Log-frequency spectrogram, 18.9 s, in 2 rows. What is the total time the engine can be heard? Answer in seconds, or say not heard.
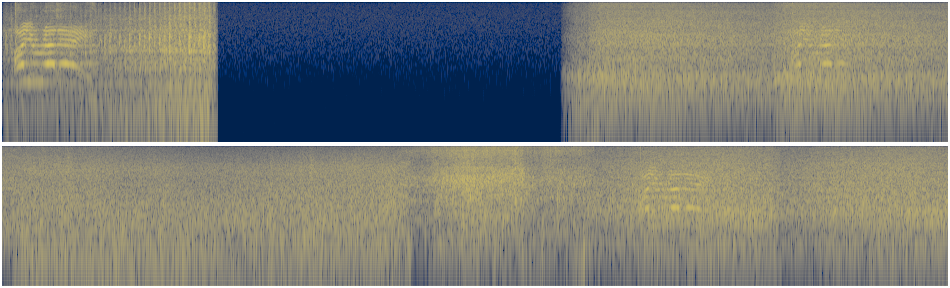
2 s.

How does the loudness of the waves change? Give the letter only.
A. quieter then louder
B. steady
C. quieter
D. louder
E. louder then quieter
B.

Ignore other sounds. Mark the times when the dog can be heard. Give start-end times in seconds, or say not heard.
not heard.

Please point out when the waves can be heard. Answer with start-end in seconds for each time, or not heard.
5.6-18.8.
